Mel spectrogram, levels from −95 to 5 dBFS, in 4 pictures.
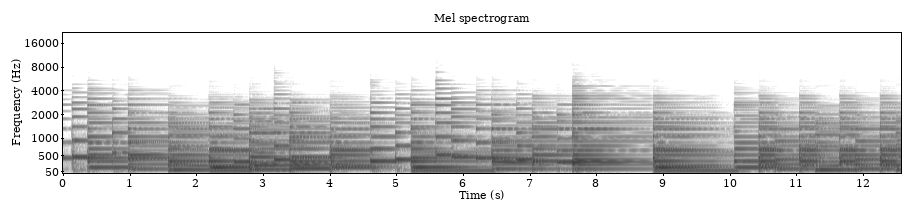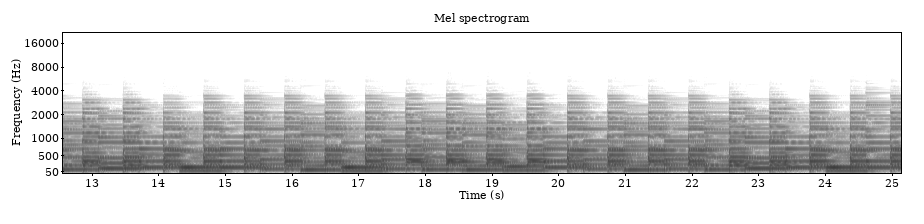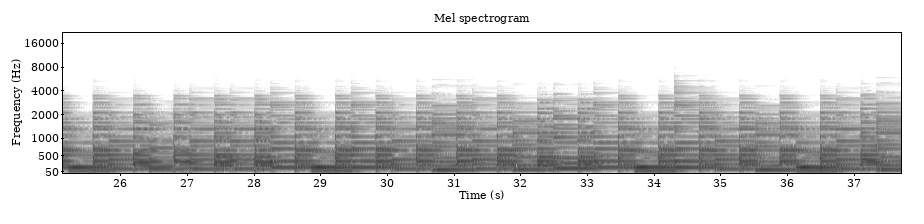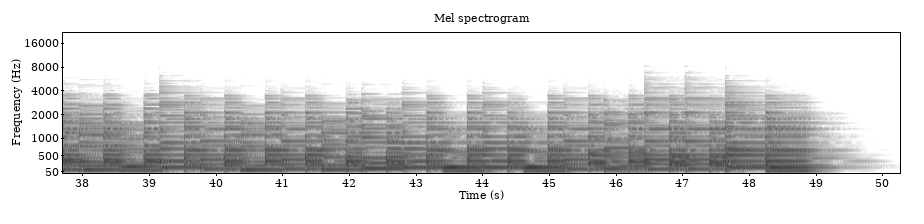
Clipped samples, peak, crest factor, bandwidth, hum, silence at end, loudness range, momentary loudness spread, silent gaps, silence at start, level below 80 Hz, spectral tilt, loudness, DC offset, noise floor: under 0.1%; -10 dBFS; 16 dB; 4.7 kHz; none; 1 s; 2 LU; 4 LU; none; 0 s; -50 dBFS; -11 dB/octave; -27 LUFS; under 0.1%; -74 dBFS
